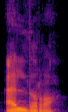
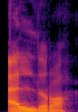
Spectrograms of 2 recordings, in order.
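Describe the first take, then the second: First: The l is heard before the r. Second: The same.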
